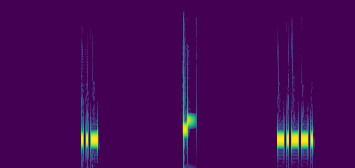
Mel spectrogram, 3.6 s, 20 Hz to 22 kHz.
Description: Morse code, heard as a keyed tone, about 50 wpm, 700 Hz. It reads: U <KN>
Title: Single Character (Letter:Number:Punctuation:Prosign) 50wpm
